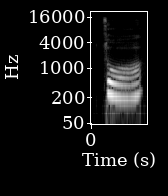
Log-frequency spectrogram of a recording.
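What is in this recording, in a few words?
"zuo3", Mandarin Chinese pinyin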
